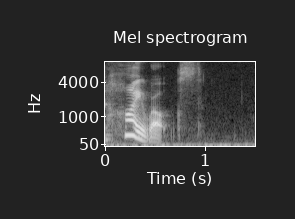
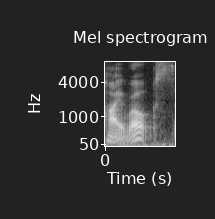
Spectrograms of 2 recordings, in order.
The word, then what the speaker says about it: HYROX: based at Olympia in London and it's called H rocks and that's spelled h y r o x so I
